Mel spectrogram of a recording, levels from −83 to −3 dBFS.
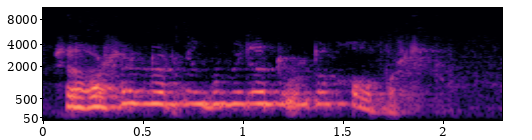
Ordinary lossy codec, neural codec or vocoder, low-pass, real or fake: none; vocoder, 22.05 kHz, 80 mel bands, HiFi-GAN; none; fake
